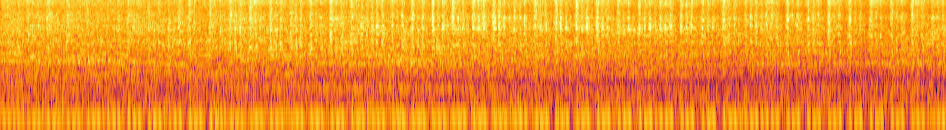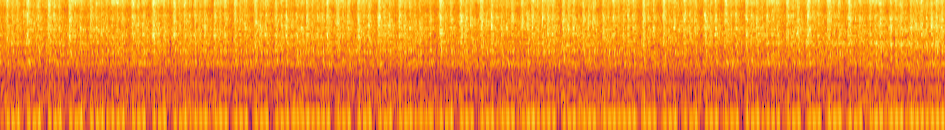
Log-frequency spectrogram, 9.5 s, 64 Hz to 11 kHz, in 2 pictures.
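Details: Gasoline engine that replaced a failed diesel, first start after rebuilding its Holley Weber Motorcraft 32/36 5200 carburettor: steady, even low idle with a smooth regular beat, no misses or stumbles; normal idle.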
